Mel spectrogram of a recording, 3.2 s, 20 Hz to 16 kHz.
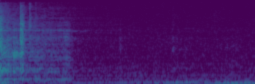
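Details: Brother DCP-2540DW laser printer after repair of paper stopping at the exit with a gear noise: short burst of feed noise, then a quiet, even motor whir with light ticking and no gear grinding or clacking; printing sounds normal.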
